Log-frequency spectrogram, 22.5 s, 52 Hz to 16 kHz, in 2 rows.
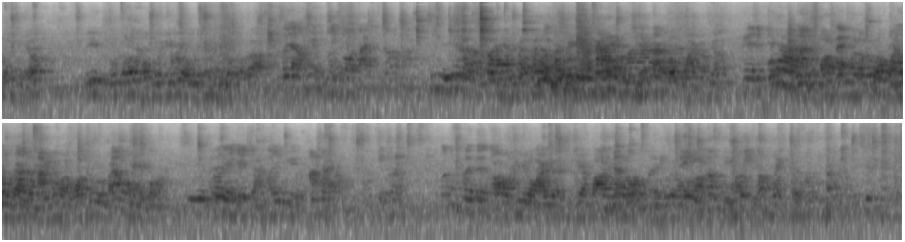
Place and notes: Hester St, New York, NY, USA - A Restaurant in Chinatown
Chinese Restaurant Ambience in Chinatown/Little Italy.
Sounds of restaurant crew cutting vegetables and clients chatting.
Zoom H6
